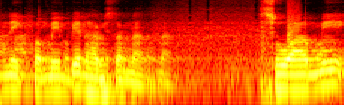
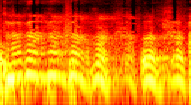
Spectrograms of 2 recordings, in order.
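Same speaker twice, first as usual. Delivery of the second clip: 1 frantic husband; 9 semitones higher, faster than usual. Retold or imitated. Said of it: "dia ngomong".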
